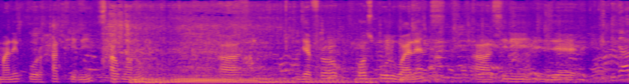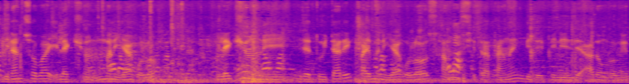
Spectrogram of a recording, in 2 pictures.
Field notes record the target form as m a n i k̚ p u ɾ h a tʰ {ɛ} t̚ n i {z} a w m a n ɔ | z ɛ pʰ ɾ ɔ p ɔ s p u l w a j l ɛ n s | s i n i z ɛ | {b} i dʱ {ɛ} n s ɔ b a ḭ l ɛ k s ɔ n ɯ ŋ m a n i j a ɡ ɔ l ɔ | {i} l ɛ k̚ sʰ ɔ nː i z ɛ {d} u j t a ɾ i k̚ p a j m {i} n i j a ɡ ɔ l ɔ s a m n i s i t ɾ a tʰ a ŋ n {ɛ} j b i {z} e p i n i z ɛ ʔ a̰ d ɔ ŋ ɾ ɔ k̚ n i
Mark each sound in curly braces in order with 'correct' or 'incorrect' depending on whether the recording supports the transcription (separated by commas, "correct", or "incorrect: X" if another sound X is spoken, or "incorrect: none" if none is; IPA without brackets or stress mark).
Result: incorrect: i, incorrect: s, correct, incorrect: a, correct, correct, incorrect: a, incorrect: a, correct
